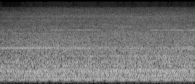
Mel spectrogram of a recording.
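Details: Vehicle AC blower on max during R134a recovery step on the service machine, high hose disconnected: loud steady rushing roar with faint constant tone, no surging or rattles; blower running normally.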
